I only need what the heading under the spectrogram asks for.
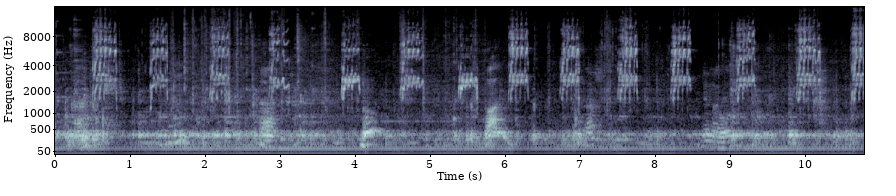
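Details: Budgerigar chicks beg with raspy, hissing cheeps about once a second while their parents feed them. A steady low hum and faint murmuring are in the background.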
